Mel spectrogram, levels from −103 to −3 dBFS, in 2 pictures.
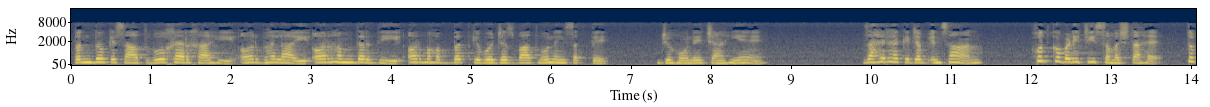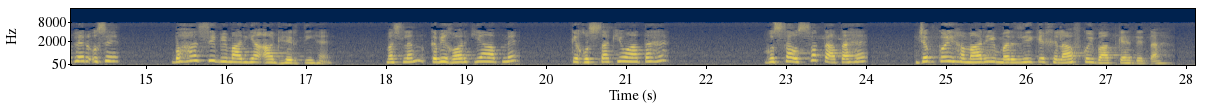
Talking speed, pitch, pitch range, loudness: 145 wpm, 215 Hz, 185-250 Hz, -20 LUFS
